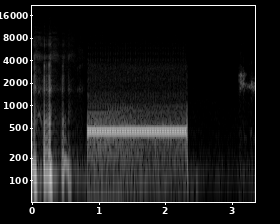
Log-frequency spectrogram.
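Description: A single steady electronic ringing tone of an outgoing phone call sounds for about a second and a half, loud and clear, after a few brief noises, then gives way to near silence.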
